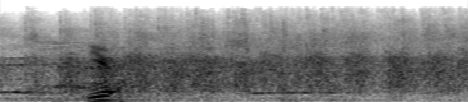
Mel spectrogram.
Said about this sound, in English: I'm watching who's clapping and who's not clapping. So I saw those of you who didn't clap.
